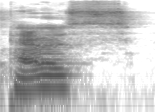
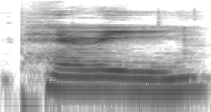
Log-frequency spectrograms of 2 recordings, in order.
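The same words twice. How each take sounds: First: It is said with an English pronunciation. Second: It is said with a French pronunciation. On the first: "for most of the world is Paris" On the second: "I can only pronounce as the French pronounce it"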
